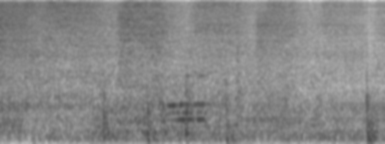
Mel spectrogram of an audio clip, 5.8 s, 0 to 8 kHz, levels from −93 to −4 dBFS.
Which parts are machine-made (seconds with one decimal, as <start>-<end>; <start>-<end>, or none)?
0.0-0.6; 3.7-4.2; 5.0-5.8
